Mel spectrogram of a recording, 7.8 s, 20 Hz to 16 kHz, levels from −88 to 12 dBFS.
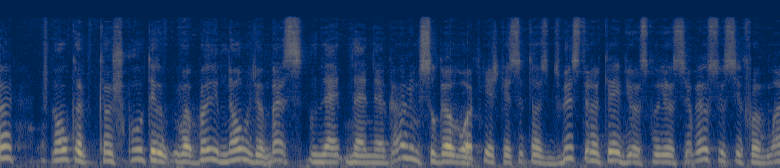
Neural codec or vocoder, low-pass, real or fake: codec, 24 kHz, 0.9 kbps, WavTokenizer, medium music audio release; 10.8 kHz; fake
